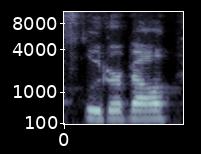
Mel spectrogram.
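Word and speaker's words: Pflugerville: know like there's a place called fluterville it's spelled with a p over there and it's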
